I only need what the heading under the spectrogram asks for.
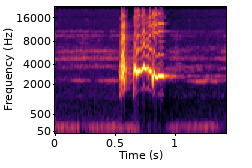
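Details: Sooty-headed bulbul, song used to call wild birds and tutor captive ones: a single brief phrase of a sharp note followed by a bubbly falling whistle, with a faint low hum.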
